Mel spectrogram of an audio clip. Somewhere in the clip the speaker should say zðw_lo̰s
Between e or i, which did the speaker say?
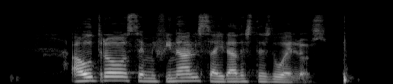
e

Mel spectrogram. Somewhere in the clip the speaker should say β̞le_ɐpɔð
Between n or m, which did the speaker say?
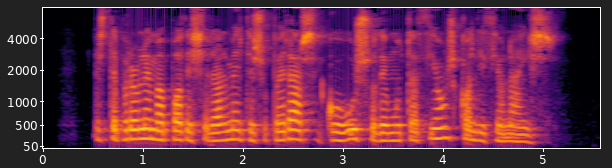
m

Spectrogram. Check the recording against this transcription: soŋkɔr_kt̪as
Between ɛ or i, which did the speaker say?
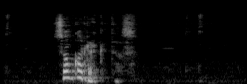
ɛ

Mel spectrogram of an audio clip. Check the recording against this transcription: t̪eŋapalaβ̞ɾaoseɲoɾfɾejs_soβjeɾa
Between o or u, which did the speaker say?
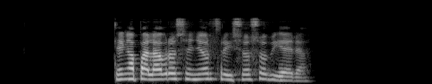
o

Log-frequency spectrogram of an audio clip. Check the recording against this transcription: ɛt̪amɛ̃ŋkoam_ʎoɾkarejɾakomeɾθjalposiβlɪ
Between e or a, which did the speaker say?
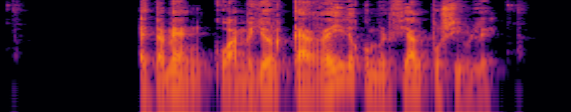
e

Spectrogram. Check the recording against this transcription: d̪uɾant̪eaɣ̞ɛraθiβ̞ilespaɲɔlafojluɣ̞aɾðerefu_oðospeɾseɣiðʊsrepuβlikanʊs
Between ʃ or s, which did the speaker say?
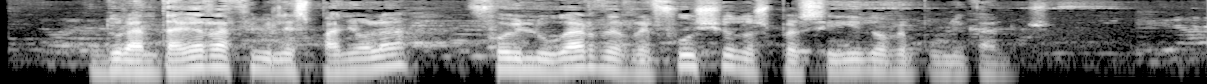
ʃ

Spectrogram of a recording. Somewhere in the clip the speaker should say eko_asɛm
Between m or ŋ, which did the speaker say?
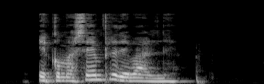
m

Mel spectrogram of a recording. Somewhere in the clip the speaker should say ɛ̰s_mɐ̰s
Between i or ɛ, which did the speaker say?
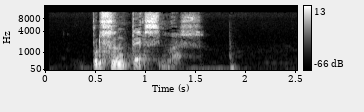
i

